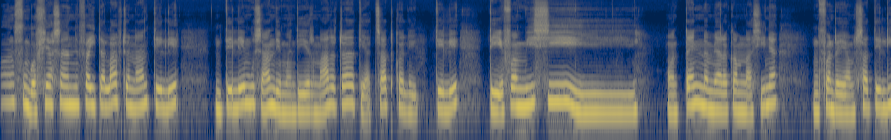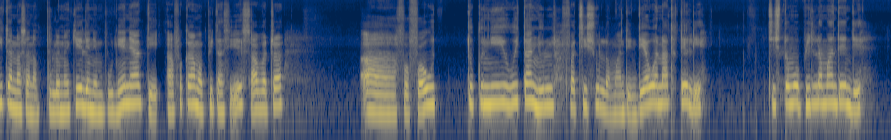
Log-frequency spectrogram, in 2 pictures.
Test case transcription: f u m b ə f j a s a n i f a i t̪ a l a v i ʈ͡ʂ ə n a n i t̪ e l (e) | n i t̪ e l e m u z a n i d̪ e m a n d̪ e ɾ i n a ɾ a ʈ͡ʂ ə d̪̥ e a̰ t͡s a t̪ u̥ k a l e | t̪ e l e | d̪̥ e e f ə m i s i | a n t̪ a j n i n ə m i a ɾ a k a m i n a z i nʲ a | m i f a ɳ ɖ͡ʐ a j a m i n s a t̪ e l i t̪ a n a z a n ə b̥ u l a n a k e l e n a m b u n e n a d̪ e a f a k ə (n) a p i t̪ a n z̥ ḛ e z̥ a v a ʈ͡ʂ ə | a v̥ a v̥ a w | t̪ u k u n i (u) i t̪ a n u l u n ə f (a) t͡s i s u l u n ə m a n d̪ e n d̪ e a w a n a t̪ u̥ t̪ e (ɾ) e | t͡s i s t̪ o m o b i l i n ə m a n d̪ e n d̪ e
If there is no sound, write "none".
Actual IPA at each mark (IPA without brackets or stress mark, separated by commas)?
e, m, u, a, l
